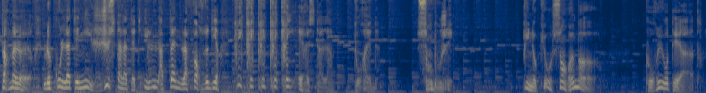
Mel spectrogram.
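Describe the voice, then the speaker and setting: A man narrating a children's story in a dramatic storybook manner, slowing down for suspense. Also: on the high side, huge pitch swings. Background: soft background music.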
